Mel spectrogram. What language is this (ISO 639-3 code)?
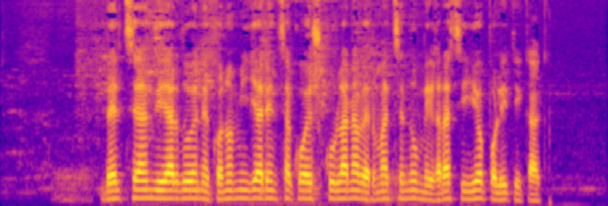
eus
